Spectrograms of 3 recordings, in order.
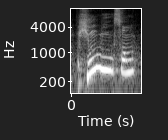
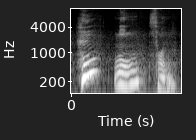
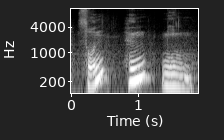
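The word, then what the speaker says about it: Son Heung-min: Olha, eu já ouvi Hauminson, Hilminson, Hyunminson. Daqui a pouco vão falar Hamilson ou Edmilson. De fato, a pronúncia não é lá muito intuitiva a partir da transcrição em letras romanas.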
